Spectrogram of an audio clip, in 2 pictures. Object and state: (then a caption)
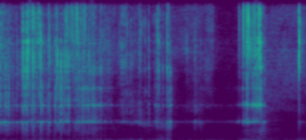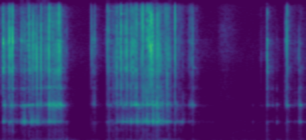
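Embossed metal disc. A round, hand-sized, flat gold-colored disc with a raised sunburst pattern, probably a metal lid or coaster, is held close to the mic and tapped and scratched with fingertips and nails. Bursts of bright, crisp, high-pitched scratching and clicking taps come with short pauses between them, with almost no low end and no lingering ring.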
